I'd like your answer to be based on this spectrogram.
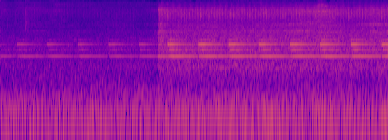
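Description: A freight train rolls past in American Truck Simulator, a steady broad rumble with a faint high tone, continuous and fairly close, with no speech.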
